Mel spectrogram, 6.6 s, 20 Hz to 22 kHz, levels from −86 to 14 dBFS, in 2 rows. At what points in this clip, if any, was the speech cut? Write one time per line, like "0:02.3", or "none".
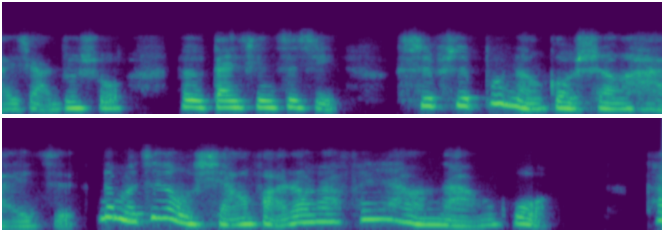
0:03.7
